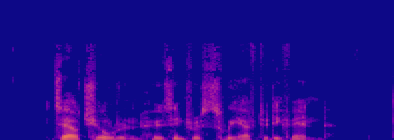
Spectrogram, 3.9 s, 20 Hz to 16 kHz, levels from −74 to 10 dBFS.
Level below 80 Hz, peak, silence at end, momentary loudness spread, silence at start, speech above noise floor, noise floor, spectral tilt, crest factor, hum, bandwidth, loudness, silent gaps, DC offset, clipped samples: -68 dBFS; -10 dBFS; 0.7 s; 13 LU; 0.55 s; 39 dB; -71 dBFS; -4 dB/octave; 24 dB; none; 11.5 kHz; -32 LUFS; none; under 0.1%; under 0.1%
